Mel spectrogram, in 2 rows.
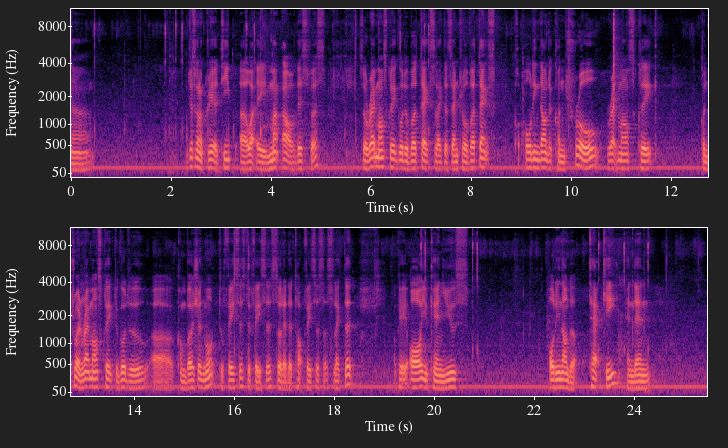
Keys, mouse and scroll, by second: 0.5 click, 2.1 alt+click, 2.4 alt+middle click, 3.1-3.5 scroll up 1, 3.5 alt+click, 3.8 alt+middle click, 5.7-7.1 right drag, 9.9-17.1 ctrl+right drag, 19.8 click, 22.4 Tab, 24.3 click, 24.7 Tab.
